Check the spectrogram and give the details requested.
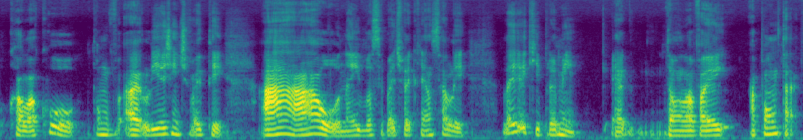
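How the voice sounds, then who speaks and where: A man with a Brazilian Portuguese accent who teaches a video lesson in a chatty way. He asks himself questions and then answers them, and he slowly stretches out words syllable by syllable to show how they split. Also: on the high side, creaky, a bit bright, husky.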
